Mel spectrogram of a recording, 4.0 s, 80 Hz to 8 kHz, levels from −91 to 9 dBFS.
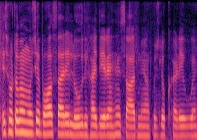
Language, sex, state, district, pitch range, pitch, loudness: Hindi, male, Madhya Pradesh, Umaria, 150-175 Hz, 155 Hz, -16 LUFS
